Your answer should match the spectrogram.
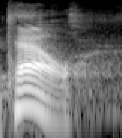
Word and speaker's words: KOW: And we also take something called the cow from here at the church. How many of you have heard of the cow before? Somebody, okay. It's spelled K-O-W, and it stands for Kitchen on Wheels.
